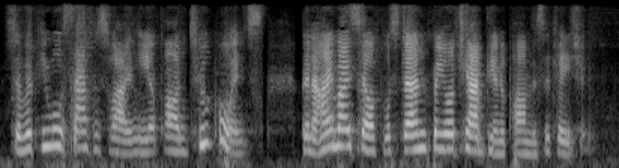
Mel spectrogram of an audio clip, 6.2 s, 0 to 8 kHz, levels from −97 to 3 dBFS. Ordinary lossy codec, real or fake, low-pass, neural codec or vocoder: AAC, 32 kbps; fake; 7.2 kHz; codec, 16 kHz in and 24 kHz out, 0.6 kbps, FireRedTTS-2 codec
